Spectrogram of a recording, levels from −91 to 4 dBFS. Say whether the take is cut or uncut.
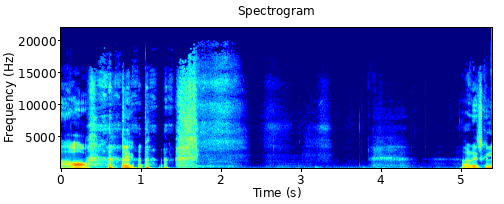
uncut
